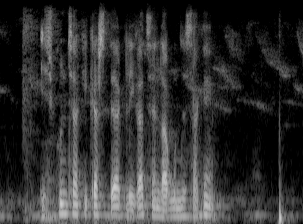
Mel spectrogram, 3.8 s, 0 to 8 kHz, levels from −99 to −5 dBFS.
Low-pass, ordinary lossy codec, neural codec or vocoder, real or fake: 7.2 kHz; Opus, 32 kbps; none; real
